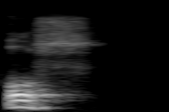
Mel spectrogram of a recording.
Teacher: Son dos sílabas. La os no forma diptongo, no es laos.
